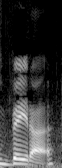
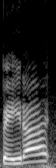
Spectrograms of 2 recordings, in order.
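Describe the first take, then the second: First: The word begins with a V sound. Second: The word begins with a B sound.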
